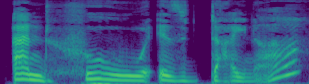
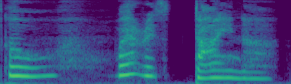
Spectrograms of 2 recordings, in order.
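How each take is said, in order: First: The Dodo asking Alice, slow and curious; puzzled Dodo. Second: Put-on high, worried girl's voice; Alice asking for her cat, high and worried; anxious Alice. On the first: Acted. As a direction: drawl the question out like a curious old bird. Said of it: "the Dodo asked". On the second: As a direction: ask it like a little girl missing her cat. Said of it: "said Alice".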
